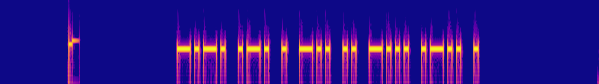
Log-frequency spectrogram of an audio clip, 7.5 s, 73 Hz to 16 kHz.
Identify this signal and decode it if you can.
Morse code, heard as a keyed tone, about 22 wpm, 700 Hz. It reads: CREDIBLE
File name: practice / 22wpm / Eight Letter Words - 22wpm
